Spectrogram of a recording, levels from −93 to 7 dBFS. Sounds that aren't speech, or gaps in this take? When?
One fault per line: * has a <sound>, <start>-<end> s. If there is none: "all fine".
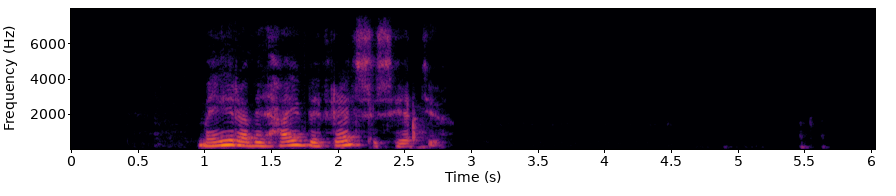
all fine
